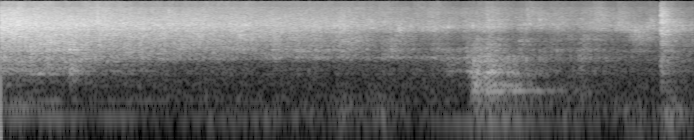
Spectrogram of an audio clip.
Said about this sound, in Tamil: கடுகு வெந்தயம் வந்து லைட்டாக சீரகம் சோப்பு சின்ன வெங்காயம் கருகப்பிள்ளையை அதில் சேர்த்துக்கலாம்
